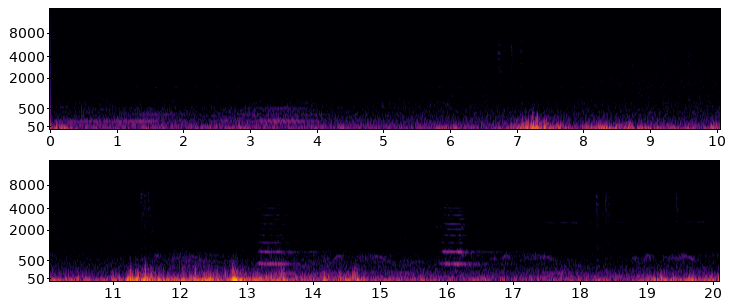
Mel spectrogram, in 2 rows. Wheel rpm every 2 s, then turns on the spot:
0, 0, 0, 0, 0, 0, 0, 0, 0, 0.
none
